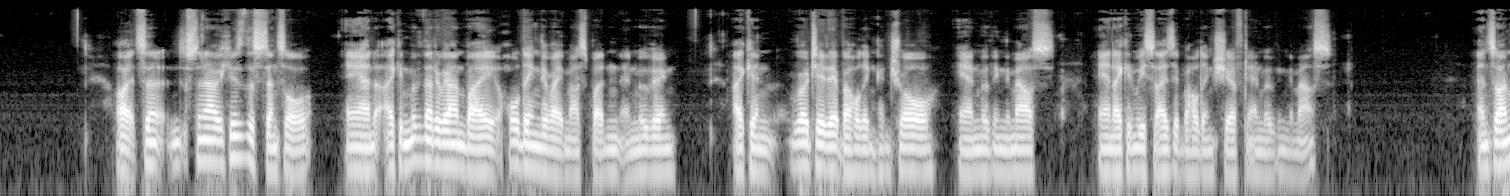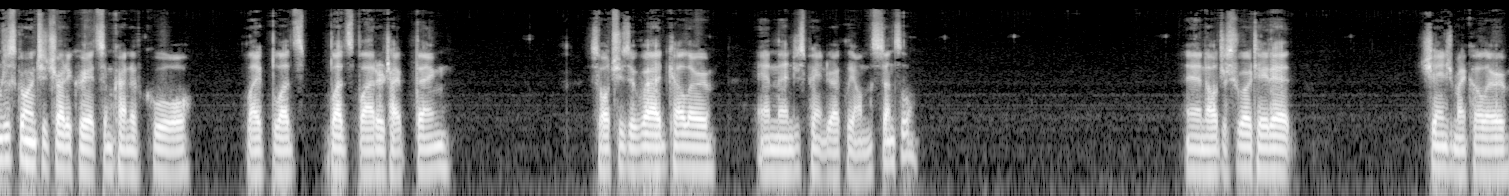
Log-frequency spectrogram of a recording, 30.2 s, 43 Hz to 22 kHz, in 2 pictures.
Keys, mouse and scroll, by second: 1.2 right click, 1.7 right click, 1.9 right click, 3.0 right click, 4.1 right click, 10.8 right click, 13.7 right click, 16.6 click, 19.0-24.5 drag, 22.1-24.5 middle drag, 24.5-25.3 right drag, 25.4-29.4 middle drag, 29.4-30.1 drag.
